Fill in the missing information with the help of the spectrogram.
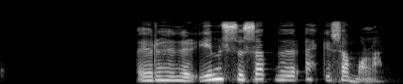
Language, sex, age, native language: Icelandic, female, 70-79, Icelandic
